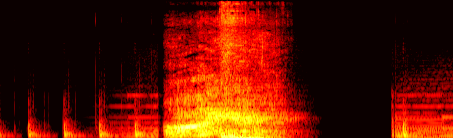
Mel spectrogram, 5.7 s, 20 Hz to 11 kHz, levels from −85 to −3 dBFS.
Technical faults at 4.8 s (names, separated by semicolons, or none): none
